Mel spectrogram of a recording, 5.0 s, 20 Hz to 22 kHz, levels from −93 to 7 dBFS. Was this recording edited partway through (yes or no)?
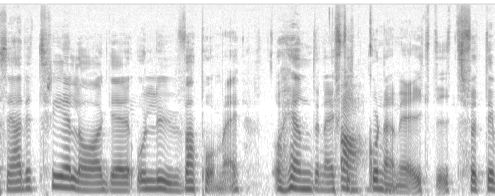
no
